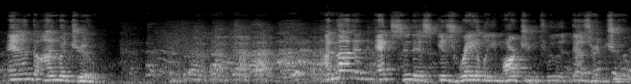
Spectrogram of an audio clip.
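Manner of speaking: ordinary talk, nothing marked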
